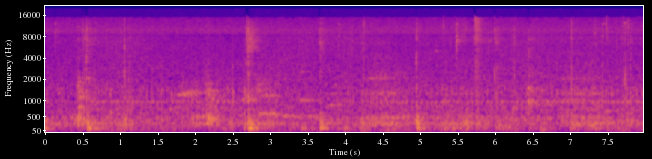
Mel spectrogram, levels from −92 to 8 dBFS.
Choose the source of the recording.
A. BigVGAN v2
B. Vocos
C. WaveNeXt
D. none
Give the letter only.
D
